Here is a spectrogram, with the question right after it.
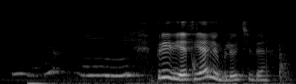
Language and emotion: Russian, positive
